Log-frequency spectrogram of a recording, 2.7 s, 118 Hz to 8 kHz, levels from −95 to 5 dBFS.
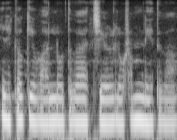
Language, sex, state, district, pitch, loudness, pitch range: Wancho, female, Arunachal Pradesh, Longding, 205 Hz, -13 LUFS, 205-215 Hz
